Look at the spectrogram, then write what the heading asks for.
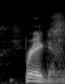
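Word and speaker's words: Bregan: according to the adventure it's the brigand earth break breagan rhymes with reagan yes ronald the break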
